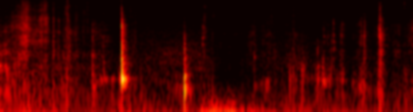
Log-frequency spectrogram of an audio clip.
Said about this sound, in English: I'll have some water.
